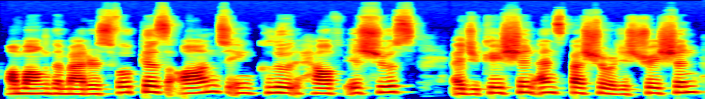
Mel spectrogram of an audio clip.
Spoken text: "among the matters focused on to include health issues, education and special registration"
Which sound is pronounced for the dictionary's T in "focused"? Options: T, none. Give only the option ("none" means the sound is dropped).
none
